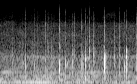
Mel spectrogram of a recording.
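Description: Scattered, light clapping from a few people: irregular single claps rather than full applause, over a faint low hum.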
